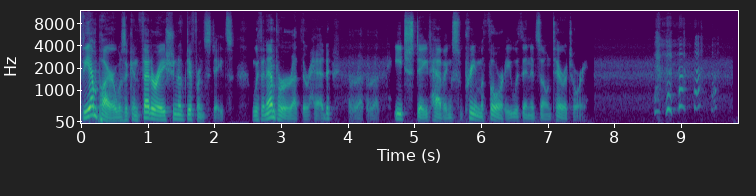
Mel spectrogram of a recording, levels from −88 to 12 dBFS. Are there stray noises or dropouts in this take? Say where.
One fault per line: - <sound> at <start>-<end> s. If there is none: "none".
- laugh at 4.0-4.5 s
- laugh at 8.6-9.6 s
